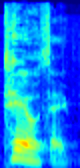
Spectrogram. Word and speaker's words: Thoth: He was accompanied by Thoth, or otherwise pronounced Teothe, the god of wisdom, the god of architecture, and so on.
